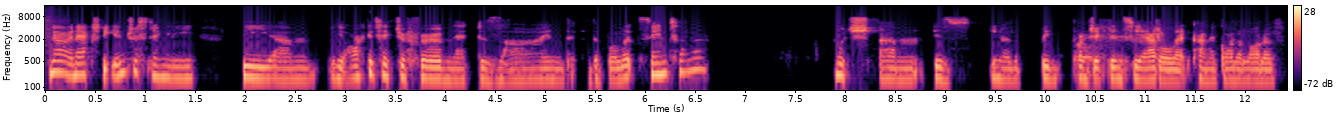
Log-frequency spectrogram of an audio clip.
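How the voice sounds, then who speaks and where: A woman from South Africa with a low, slightly rough voice answers as a podcast guest. She talks casually and haltingly, restarting her thoughts as she goes. The sound is a little dull and roomy. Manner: halting, circling back with frequent "you know". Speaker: podcast guest, architecture professional. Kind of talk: casual conversational interview.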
